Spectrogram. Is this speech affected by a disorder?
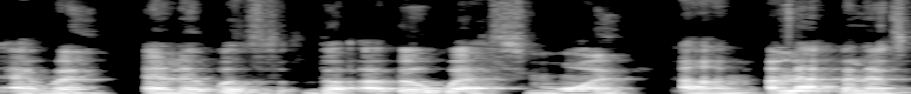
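Yes: cerebral palsy; speech impediment, people sometimes ask about it.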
